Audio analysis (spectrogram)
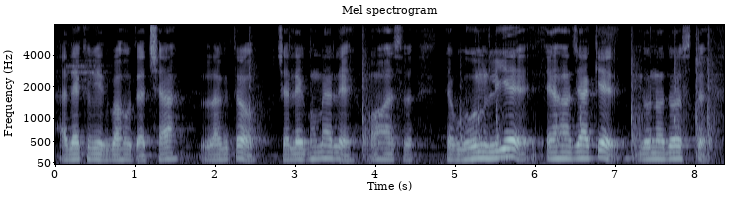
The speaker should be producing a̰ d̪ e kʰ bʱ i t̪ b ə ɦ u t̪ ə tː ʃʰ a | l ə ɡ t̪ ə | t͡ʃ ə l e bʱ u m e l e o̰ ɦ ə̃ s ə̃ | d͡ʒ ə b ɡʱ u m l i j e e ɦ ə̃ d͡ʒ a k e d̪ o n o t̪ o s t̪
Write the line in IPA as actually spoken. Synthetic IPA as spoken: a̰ d̪ e kʰ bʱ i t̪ b ə ɦ u t̪ ə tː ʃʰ a | l ə ɡ t̪ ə | t͡ʃ ə l e ɡʱ u m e l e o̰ ɦ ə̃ s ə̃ | d͡ʒ ə b ɡʱ u m l i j e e ɦ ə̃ d͡ʒ a k e d̪ o n o d̪ o s t̪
